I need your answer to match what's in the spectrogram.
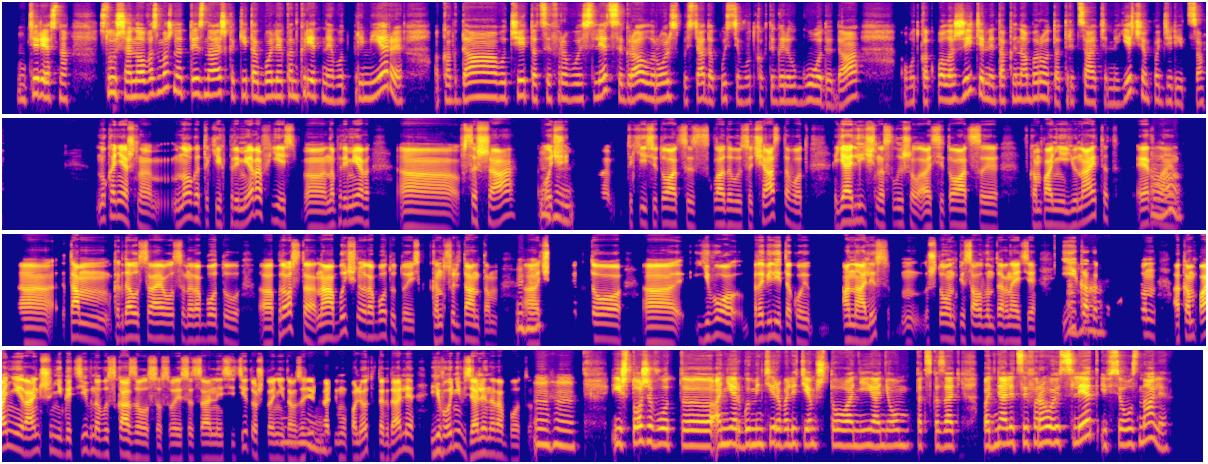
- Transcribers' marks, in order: drawn out: "когда"; tapping; laughing while speaking: "Его"
- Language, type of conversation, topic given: Russian, podcast, Что важно помнить о цифровом следе и его долговечности?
